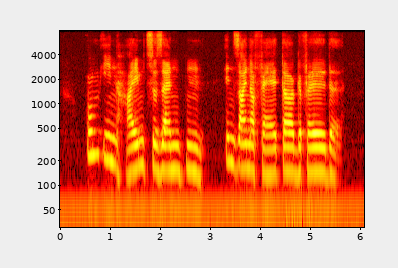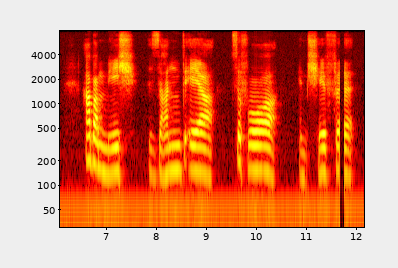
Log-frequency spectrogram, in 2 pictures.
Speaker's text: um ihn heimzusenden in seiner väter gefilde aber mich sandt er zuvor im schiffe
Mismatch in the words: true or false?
false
